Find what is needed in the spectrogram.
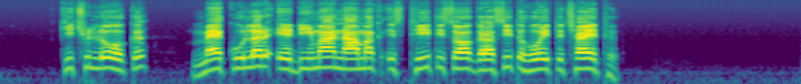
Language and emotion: Maithili, neutral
